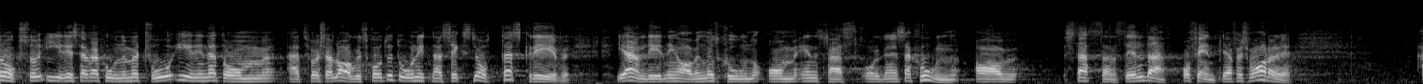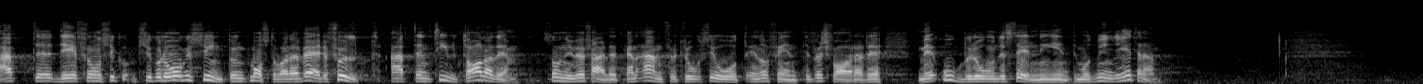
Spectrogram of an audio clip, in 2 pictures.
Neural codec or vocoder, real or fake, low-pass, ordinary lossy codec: codec, 16 kHz, 8 kbps, FreqCodec, larger model; fake; none; none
